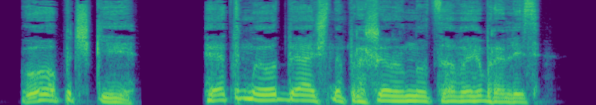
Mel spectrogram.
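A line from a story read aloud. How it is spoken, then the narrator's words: Joyful hoarse rasp. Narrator (Russian): радостно прохрипел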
